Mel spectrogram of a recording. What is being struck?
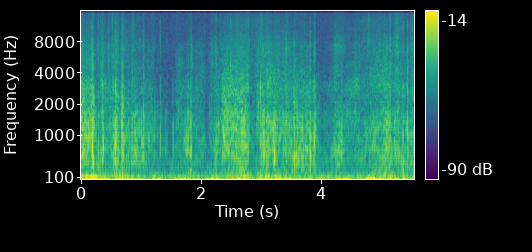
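Sequin-covered pillow with metal paillettes.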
